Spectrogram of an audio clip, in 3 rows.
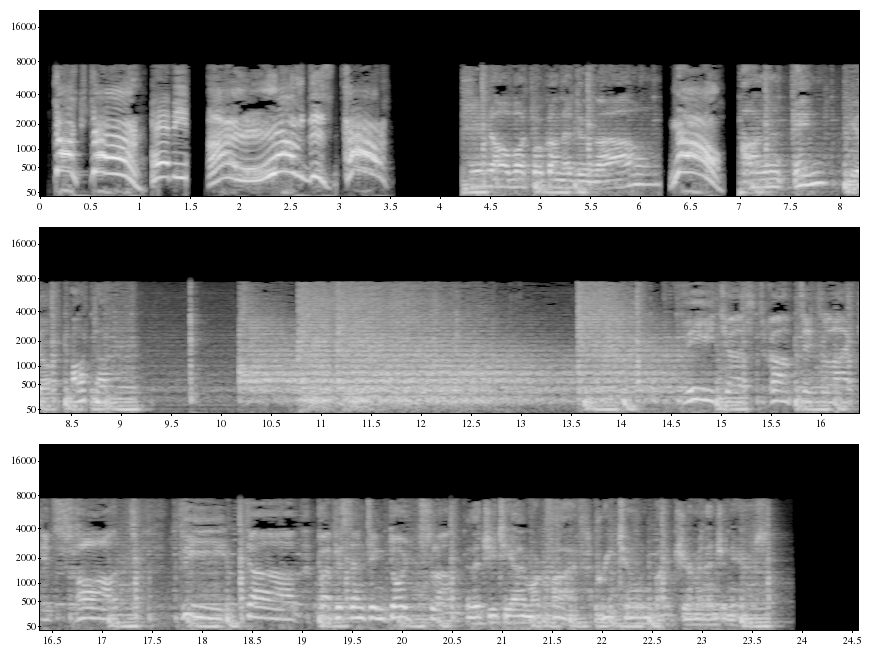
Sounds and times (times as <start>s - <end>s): Speech: 0.1s - 3.5s, 4.2s - 9.0s, 14.6s - 17.2s, 17.8s - 23.8s
Music: 4.2s - 6.2s, 7.0s - 9.4s, 13.6s - 23.9s.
